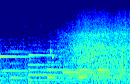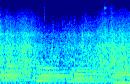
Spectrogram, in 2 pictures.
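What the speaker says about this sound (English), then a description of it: "Why do I hear waves in the background?" Ocean waves wash in a steady soft roar behind gentle synth tones in a video game scene, faint and continuous without talk.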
